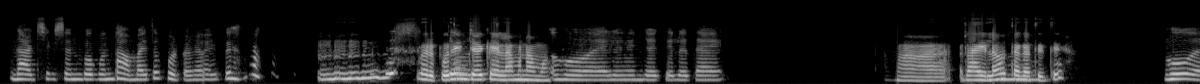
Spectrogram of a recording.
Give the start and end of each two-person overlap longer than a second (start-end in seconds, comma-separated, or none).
none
